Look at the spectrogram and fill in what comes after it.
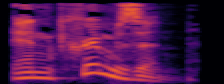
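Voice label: "encrimson", British English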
